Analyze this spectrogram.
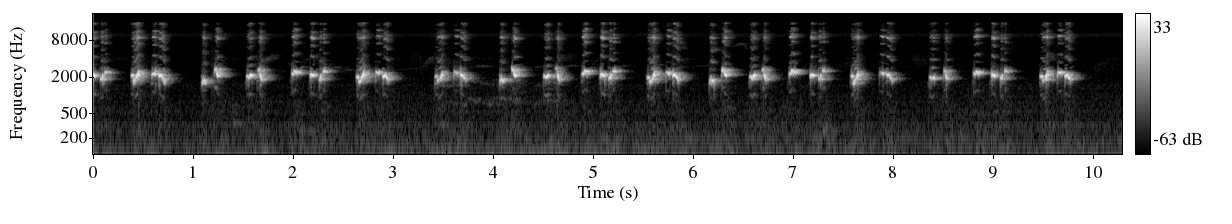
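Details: Long 'ropel' song of a yellow-vented bulbul, played to draw other bulbuls into singing; continuous bubbling chirps in quick paired and tripled notes, evenly spaced, with no other sounds.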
